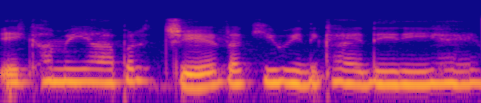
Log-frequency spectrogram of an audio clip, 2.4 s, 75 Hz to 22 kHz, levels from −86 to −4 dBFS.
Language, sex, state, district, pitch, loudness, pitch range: Hindi, female, Bihar, Begusarai, 225 Hz, -29 LUFS, 220-240 Hz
